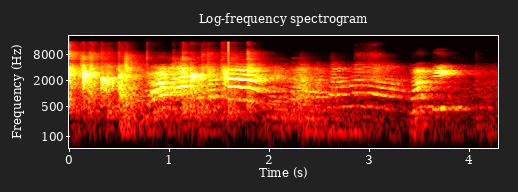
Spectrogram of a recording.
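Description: A class of young schoolchildren chanting together and tapping out a rhythmic 'tepuk hebat' praise clap, their loud, close voices rising and falling in a sing-song pattern over light tapping.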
